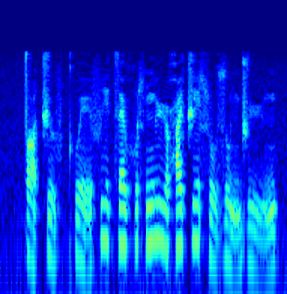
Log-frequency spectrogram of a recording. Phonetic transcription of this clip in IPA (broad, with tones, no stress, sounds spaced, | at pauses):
tˤ ɛ˧˩˧ t͡ʃ ɯ˧˩˧ f kʷʰ eː˧˩˧ f i˥˧ t͡s ɛ˥˧ xʷ ə˥˧ ɬ ɲ yː˥˧ ħ ɛ˥ t͡ʃ i˥ ɬ u˧˩˧ z u˧˩˧ ɲ d͡ʒ yː˧˩˧ ɲ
